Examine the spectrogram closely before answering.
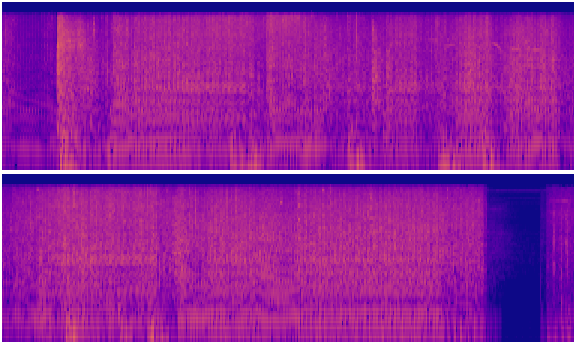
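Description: A motorcycle engine rumbles and revs.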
